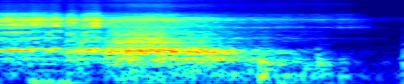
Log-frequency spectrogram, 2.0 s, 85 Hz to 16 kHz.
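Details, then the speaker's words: TAIFF 2100W titanium hair dryer running with strong airflow but making a loud piercing screech over the roar, fading at switch-off; owner first suspected carbon brushes, finds a dry, hair-clogged motor bearing needing cleaning and lubrication. "problema dele é esse ele tá funcionando saindo um vento forte só que ele fica fazendo um barulhão ó gritando tá"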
